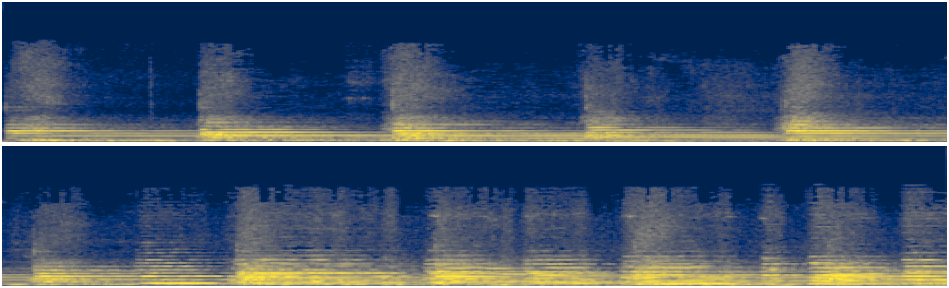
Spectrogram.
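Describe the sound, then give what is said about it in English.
Bright bells strike in a steady, repeating pattern, each stroke ringing out with a long shimmering decay that overlaps the next, over a sustained orchestral backdrop with no voices, in the Mahler movement 'What the Angels Tell Me', set to a text from Des Knaben Wunderhorn. “The darkness at the end of the movement moves without a break into the world of bells and What the Angels Tell Me.”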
